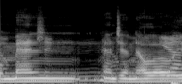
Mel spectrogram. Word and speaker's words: Manganiello: Oh, Manganiello, yeah.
